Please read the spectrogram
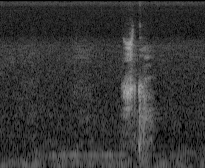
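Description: Rook giving one short, high call a little past halfway.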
